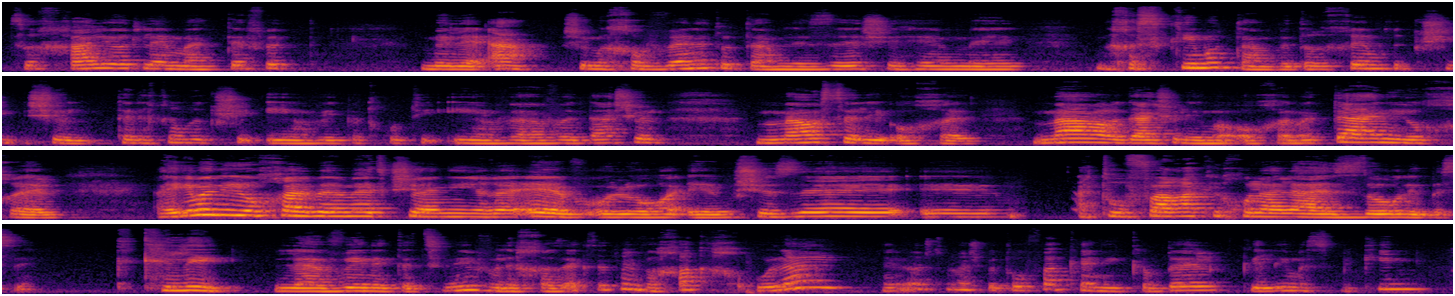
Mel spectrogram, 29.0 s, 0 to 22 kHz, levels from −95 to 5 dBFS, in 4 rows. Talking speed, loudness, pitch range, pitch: 140 wpm, -25 LUFS, 175-220 Hz, 190 Hz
